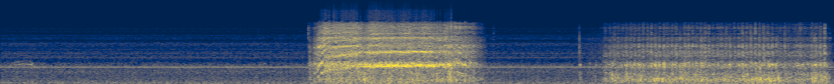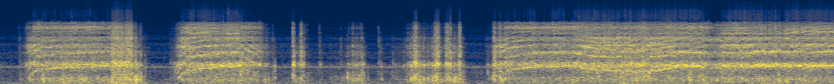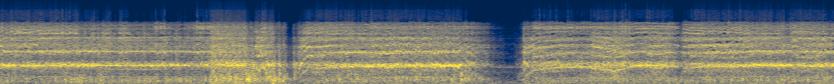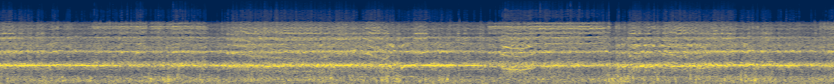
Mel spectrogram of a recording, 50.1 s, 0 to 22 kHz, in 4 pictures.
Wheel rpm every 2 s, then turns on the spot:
0, 0, 90, 120, 10, 50, 90, 130, 40, 30, 180, 210, 220, 230, 150, 200, 110, 210, 210, 230, 220, 210, 220, 220, 230.
8-12 16-18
